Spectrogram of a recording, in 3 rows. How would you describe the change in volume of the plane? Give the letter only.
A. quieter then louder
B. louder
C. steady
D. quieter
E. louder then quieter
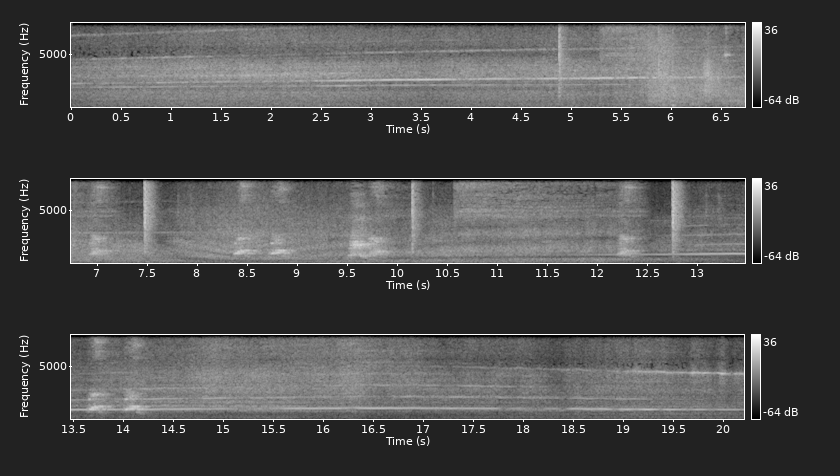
C.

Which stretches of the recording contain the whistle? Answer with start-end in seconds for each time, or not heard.
not heard.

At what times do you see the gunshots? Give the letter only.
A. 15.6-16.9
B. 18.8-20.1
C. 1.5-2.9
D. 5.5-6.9
D.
